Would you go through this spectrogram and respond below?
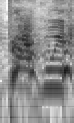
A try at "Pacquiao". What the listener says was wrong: Pacquiao? It's like Pacquiao. It's like you're saying, I'm hurt in the middle of saying his name. Pacquiao.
